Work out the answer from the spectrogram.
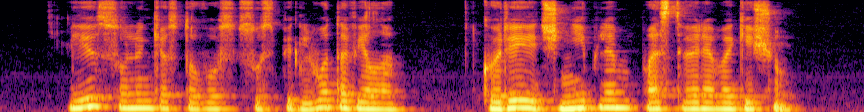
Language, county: Lithuanian, Panevėžys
